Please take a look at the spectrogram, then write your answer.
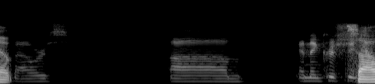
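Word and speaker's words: Bauers: Is that how you say Is that the right pronunciation, Bowers? Yeah, Jake Bowers. Yep. Bowers.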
